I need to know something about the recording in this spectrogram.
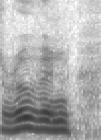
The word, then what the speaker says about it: Ruthven: article by molly's Rubin it's written Ruthven but it's actually pronounced Rubin in the New York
